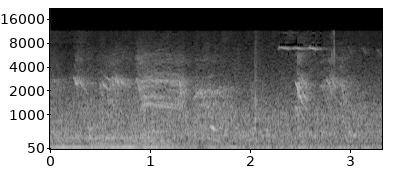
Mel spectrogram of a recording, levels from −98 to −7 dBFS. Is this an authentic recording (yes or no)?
yes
